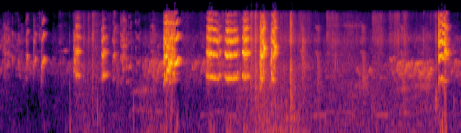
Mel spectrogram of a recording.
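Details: Lovebirds kept in an aviary, a collection of colour mutations, chatter with shrill, rasping high notes, some rapid clusters of repeated squeaks, over a faint background hiss.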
